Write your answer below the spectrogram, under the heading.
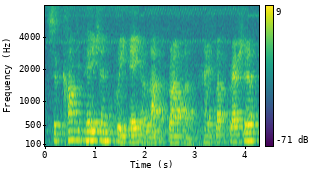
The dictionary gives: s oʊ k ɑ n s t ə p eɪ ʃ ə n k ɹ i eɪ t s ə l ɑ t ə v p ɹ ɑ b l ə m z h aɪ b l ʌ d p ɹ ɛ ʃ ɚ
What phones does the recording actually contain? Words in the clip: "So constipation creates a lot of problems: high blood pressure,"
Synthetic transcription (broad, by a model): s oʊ k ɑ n t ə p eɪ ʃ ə n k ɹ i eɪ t ə l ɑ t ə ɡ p ɹ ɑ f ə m h aɪ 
